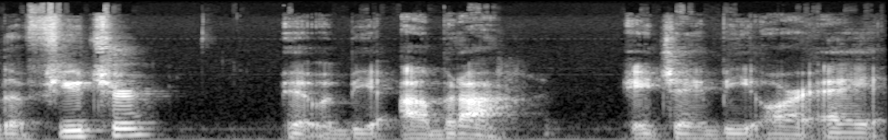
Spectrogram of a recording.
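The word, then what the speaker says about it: habrá: future it would be abra h-a-b-r-a accent only a um fiesta there won't be a lot of people at my party and so in none of these does the h get pronounced it's a you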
